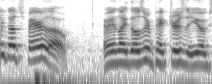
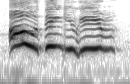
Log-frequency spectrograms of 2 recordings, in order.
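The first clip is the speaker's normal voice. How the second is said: much higher, much louder joyful shout; ecstatic thanks; 17 dB louder, much slower than usual. Real, not acted. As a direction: yell your relief at the game. Gets lucky checkpoint.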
